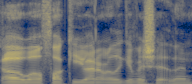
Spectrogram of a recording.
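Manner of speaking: put-on indifferent, mysterious voice. Acting out a mysterious guy answering someone who dislikes anime: imitating an indifferent mysterious guy. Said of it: "a mysterious guy would be like".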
